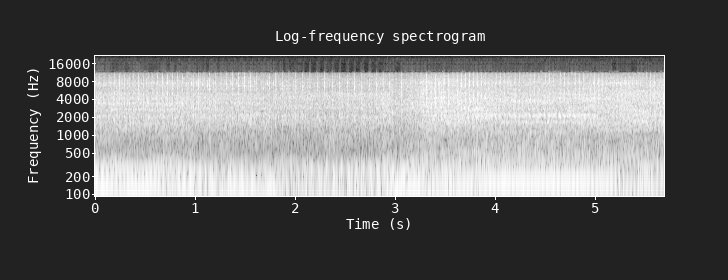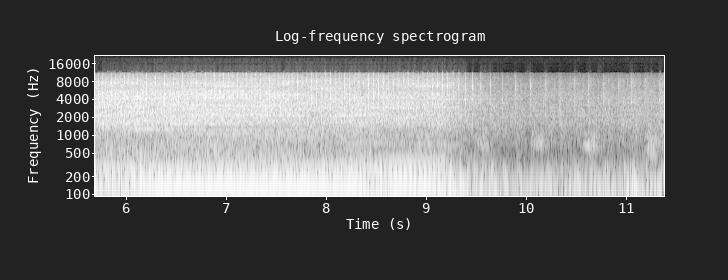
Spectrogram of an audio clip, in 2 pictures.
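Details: Z1300 engine blipped up and back down: quick light ticking that follows revs; source of the tick not yet found.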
